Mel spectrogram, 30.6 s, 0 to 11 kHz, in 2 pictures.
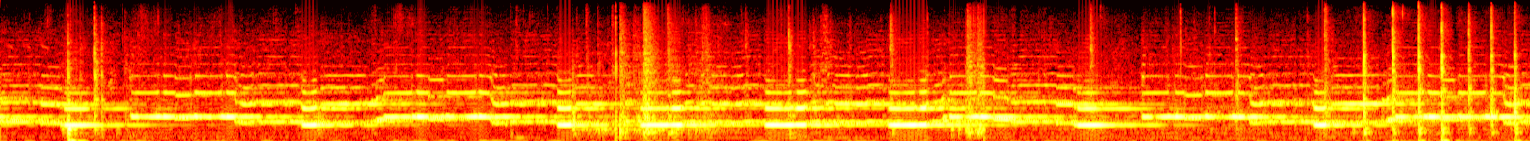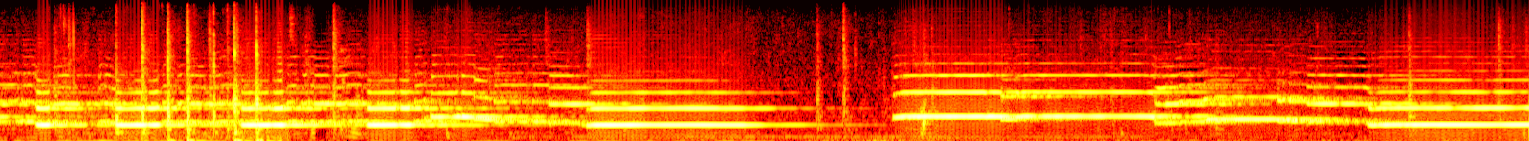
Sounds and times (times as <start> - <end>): Trumpet: 0.0 - 30.5
Wind instrument, woodwind instrument: 0.0 - 30.5.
